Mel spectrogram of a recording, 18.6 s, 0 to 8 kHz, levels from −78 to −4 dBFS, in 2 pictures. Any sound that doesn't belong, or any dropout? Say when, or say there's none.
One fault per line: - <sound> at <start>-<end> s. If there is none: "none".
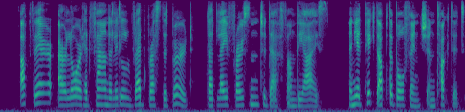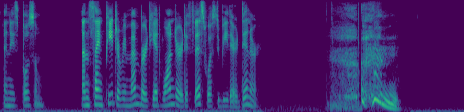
- throat clearing at 15.8-17.4 s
